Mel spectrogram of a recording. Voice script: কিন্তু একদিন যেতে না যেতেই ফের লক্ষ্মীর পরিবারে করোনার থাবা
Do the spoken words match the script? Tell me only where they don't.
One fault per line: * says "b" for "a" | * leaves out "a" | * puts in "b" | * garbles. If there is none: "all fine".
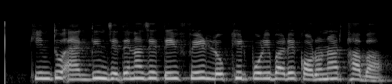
all fine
